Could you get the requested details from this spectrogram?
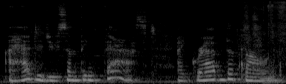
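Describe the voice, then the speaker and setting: A woman reads a children's picture book aloud, often dropping into a hushed whisper. Her voice is gravelly and sits at a middle pitch. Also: normal speed, heavy background noise. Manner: expressive, often whispered narration. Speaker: reader.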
